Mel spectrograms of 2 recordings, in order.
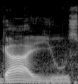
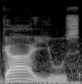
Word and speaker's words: Gaius: as a letter c which always was a voiced gu sound as in guy use but they just use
